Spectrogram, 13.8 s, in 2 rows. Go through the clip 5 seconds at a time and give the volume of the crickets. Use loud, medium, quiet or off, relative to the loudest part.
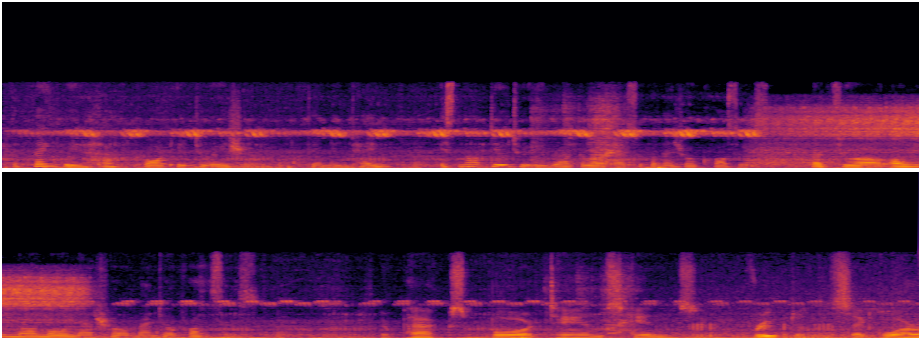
loud, loud, quiet.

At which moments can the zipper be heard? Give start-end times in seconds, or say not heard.
4.0-4.8, 10.9-11.8.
